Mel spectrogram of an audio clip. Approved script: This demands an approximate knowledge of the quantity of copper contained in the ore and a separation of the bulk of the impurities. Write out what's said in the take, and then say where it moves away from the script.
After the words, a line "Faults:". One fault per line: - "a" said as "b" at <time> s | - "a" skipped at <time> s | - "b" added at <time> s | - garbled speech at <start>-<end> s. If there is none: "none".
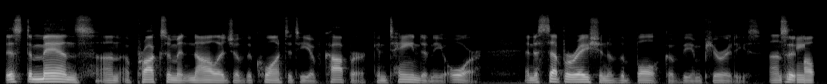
This demands an approximate knowledge of the quantity of copper contained in the ore and a separation of the bulk of the impurities. [garbled]
Faults:
- garbled speech at 7.7-8.1 s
